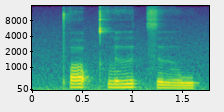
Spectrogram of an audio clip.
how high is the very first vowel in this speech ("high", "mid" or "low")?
mid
